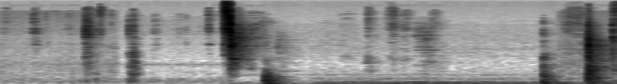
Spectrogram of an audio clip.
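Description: Soft scratchy strokes of rubbing over a plastic-backed transfer image on a Dollar Tree canvas, followed by a low, steady rustle as the plastic sheet is peeled away. Quiet and close, with no voices.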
